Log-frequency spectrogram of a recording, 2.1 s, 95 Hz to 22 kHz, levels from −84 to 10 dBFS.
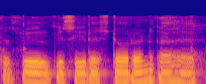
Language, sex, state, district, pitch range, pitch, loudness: Hindi, male, Uttar Pradesh, Lucknow, 100-105 Hz, 100 Hz, -14 LUFS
